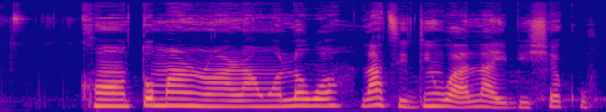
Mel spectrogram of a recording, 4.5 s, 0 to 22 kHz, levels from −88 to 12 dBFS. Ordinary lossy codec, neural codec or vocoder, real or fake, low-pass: none; none; real; none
